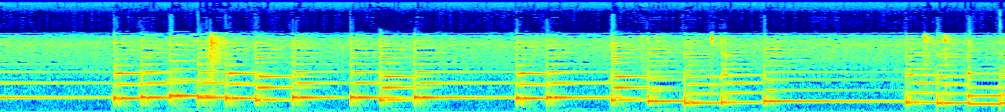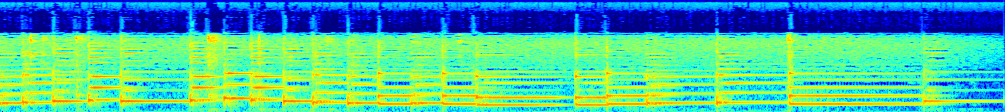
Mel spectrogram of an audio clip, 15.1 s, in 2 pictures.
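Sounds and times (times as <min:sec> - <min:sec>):
eight-year-old girl playing a melody by ear on piano: 0:00.0 - 0:15.0.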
